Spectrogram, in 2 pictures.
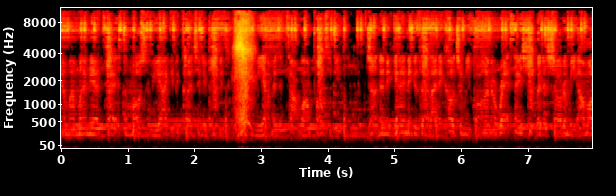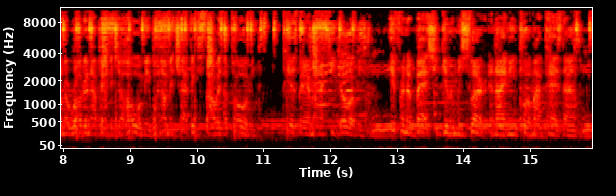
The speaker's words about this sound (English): Echo, stop playing music. See how that's enjoyable?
